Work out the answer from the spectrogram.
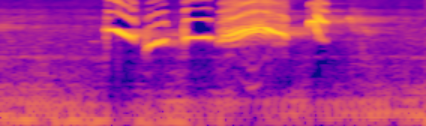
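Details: White-rumped shama, a bird kept to sing boldly, gives a short burst of loud clear whistles: a rising-falling slurred note, a few level whistles and a brief sharp ending, over a faint low hum.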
